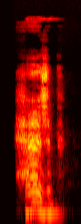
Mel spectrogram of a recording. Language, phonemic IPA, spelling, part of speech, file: Moroccan Arabic, /ħaː.ʒib/, حاجب, noun, LL-Q56426 (ary)-حاجب.wav
- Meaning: eyebrow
